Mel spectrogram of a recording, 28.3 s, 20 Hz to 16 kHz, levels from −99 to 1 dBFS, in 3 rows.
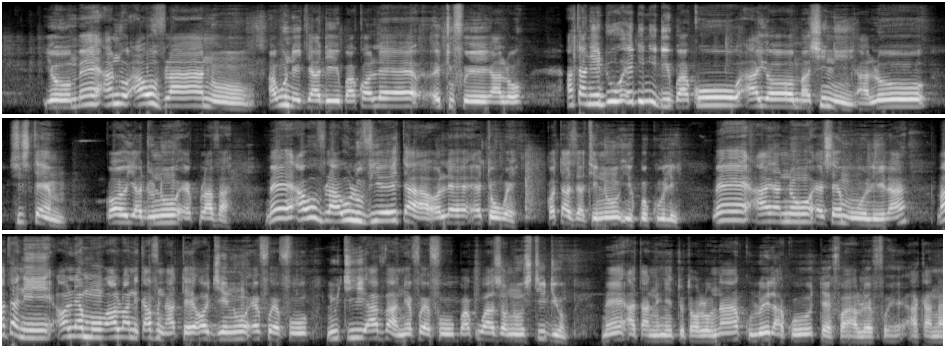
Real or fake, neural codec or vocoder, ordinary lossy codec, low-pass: real; none; AAC, 96 kbps; 14.4 kHz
